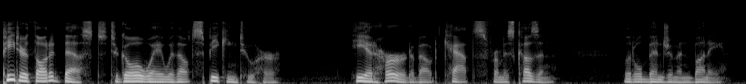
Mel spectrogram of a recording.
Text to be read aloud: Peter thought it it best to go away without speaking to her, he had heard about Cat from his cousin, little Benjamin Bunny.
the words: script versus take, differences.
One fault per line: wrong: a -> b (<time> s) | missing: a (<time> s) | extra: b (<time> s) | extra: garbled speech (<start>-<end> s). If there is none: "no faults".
missing: it (0.7 s)
wrong: Cat -> Cats (4.4 s)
